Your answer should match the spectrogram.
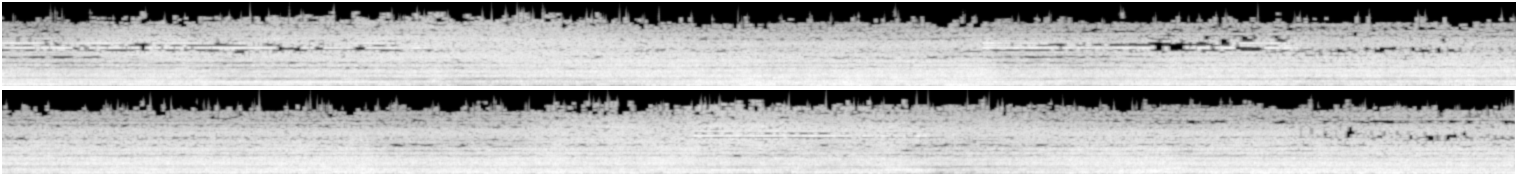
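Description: CNC router spindle running at speed and milling a groove in a wooden board: a steady high whine with cutting noise. A few faint extra tones come in for a few seconds about every ten seconds.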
